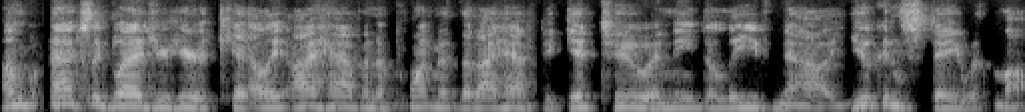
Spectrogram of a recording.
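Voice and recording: Aloud reading in a natural voice, with ordinary pitch variation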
